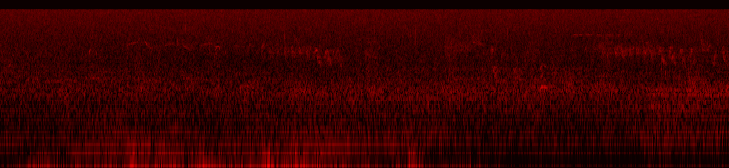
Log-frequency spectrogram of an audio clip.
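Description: Faint bird calls with low rumbling thumps during the first half or so.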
